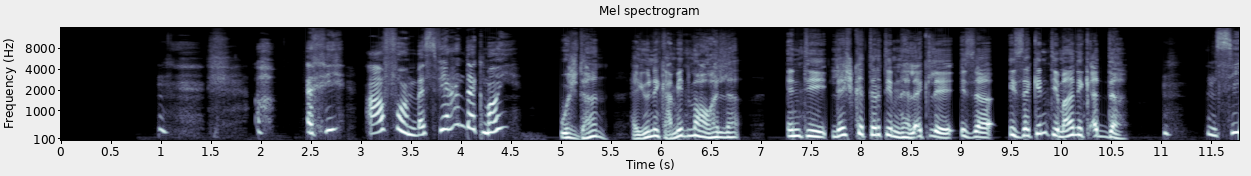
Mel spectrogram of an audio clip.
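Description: A young man speaks with animation up close.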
